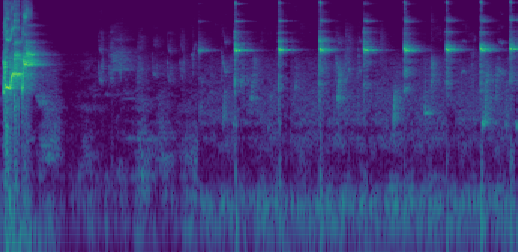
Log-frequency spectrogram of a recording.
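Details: Lovebird in full chattering song, meant to lure other lovebirds, male or female, into long bouts of ngekek singing; a loud harsh burst opens, then sharp high chips repeat about every half second.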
